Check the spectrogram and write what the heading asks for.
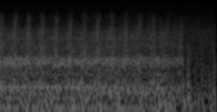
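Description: Faint hovering helicopter, its rotor chopping in a quick, even beat over a steady hum; it stops near the end.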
